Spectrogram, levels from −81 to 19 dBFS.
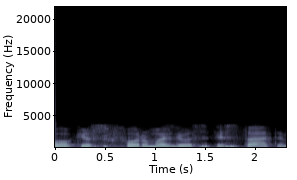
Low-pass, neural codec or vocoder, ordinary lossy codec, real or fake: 3.6 kHz; none; MP3, 24 kbps; real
